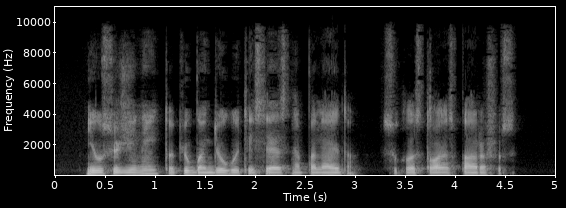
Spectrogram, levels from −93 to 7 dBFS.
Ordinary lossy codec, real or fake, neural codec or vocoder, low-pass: AAC, 48 kbps; fake; autoencoder, 48 kHz, 32 numbers a frame, DAC-VAE, trained on Japanese speech; 9.9 kHz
